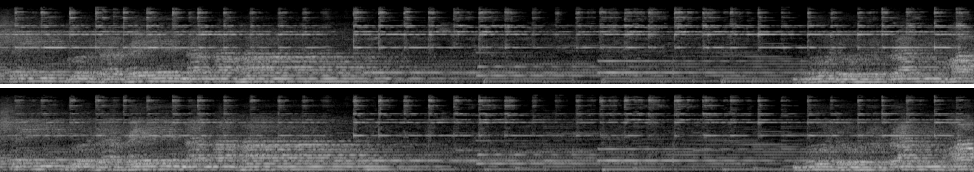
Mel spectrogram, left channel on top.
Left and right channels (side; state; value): both; normal; correlation 0.13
